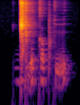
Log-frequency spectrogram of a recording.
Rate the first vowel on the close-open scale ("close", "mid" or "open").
close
